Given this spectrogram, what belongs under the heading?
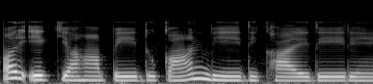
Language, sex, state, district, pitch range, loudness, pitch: Hindi, female, Jharkhand, Ranchi, 180-205 Hz, -15 LUFS, 185 Hz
